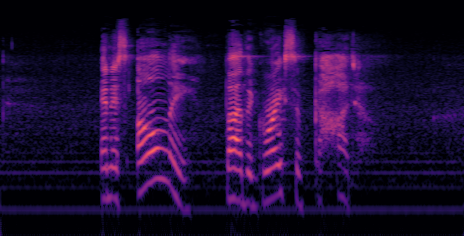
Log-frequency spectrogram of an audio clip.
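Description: An older woman speaks slowly and emphatically into a microphone.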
